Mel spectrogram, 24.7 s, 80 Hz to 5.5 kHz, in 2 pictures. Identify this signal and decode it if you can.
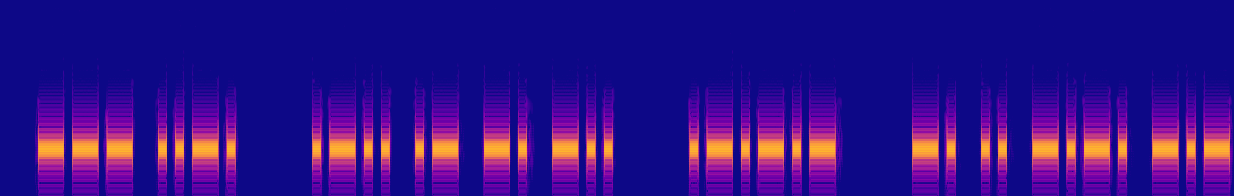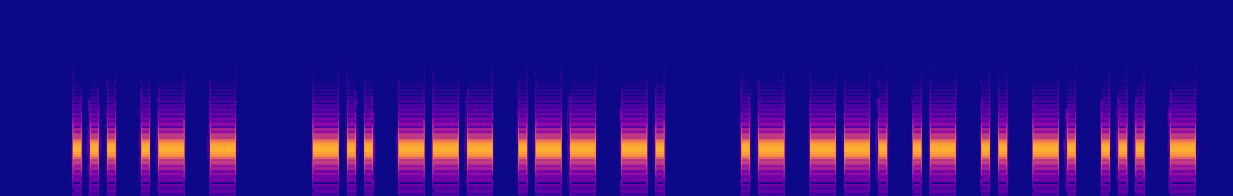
Morse code, heard as a keyed tone, about 14 wpm, 700 Hz. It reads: OF LAND . NICK SAT DOWN AGAINST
